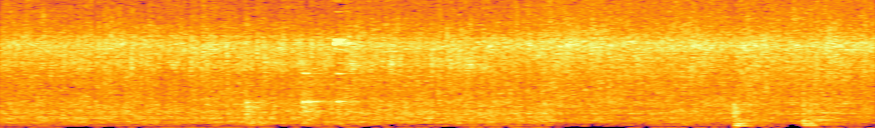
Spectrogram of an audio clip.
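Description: Spiced yogurt masala frying in a nonstick kadai with a steady sizzle, stirred and scraped with a wooden spatula.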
